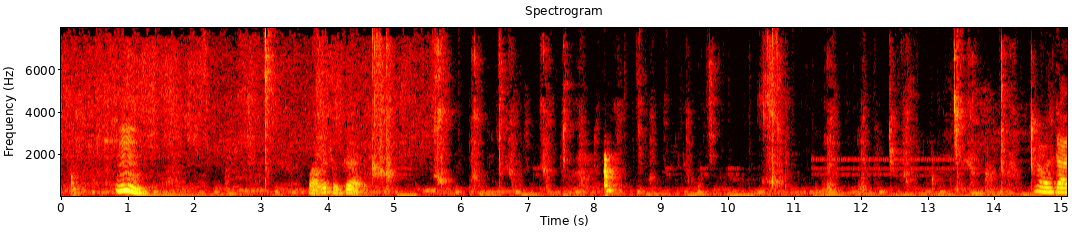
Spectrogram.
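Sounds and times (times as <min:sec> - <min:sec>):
person biting and chewing: 0:04.6 - 0:14.6.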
